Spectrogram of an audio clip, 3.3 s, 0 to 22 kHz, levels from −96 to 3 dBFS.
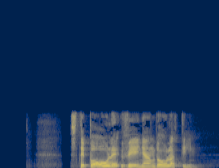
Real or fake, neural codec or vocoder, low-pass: real; none; 7.2 kHz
